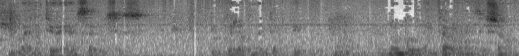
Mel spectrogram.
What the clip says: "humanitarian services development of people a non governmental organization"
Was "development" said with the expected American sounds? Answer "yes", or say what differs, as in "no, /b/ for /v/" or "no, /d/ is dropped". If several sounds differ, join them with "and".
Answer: yes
